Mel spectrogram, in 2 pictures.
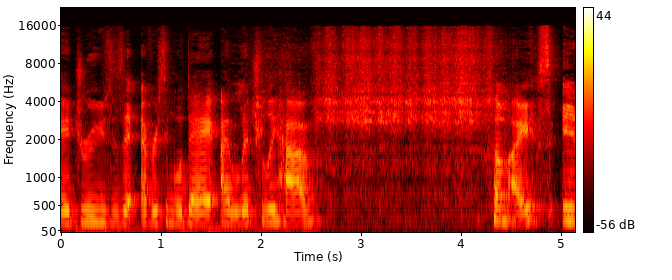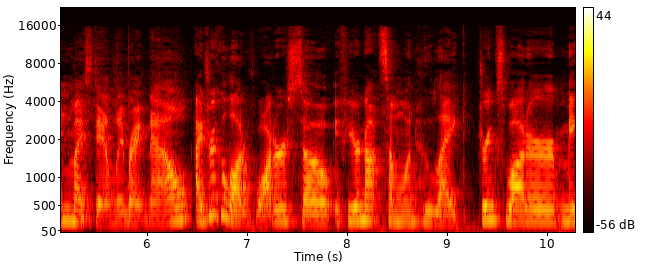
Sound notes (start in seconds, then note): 2.6 ice pattering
